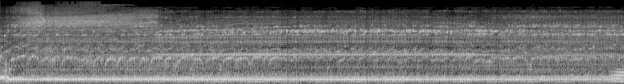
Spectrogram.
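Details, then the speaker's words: Marvac GA-271A AC vacuum pump, split-phase AC induction motor, after freeing seized armature shaft, likely unused 30 years: loud steady hum with constant tone and light whine; runs normally, motor heats quickly, good suction. "And that's what it sounds like. It's drawing in air here, or sucking in air here and blowing it out here."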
